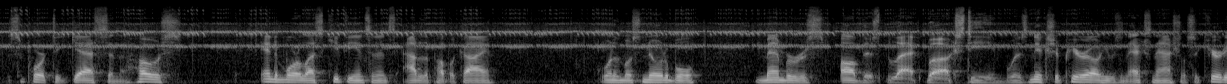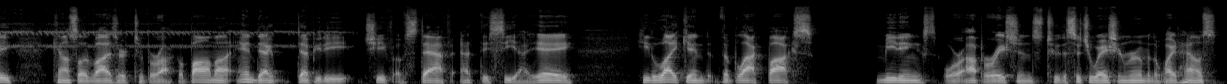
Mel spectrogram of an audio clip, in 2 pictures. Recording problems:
animal sounds; loud; throughout; 4 dB below the speech

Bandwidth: 15.5 kHz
